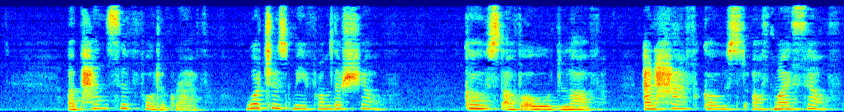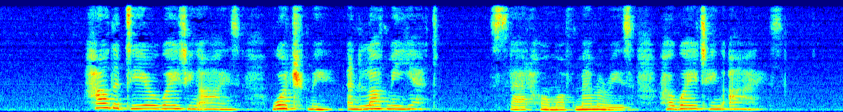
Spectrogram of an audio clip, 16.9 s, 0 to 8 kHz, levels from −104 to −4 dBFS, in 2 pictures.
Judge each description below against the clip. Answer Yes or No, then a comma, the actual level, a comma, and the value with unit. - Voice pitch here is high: Yes, high, 230 Hz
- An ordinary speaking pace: No, slow, 125 wpm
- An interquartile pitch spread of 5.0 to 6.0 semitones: No, average, 3.6 semitones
